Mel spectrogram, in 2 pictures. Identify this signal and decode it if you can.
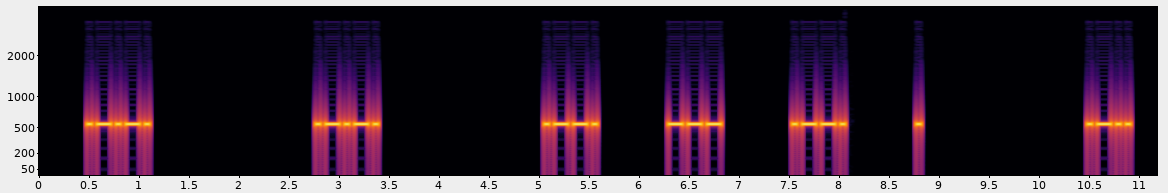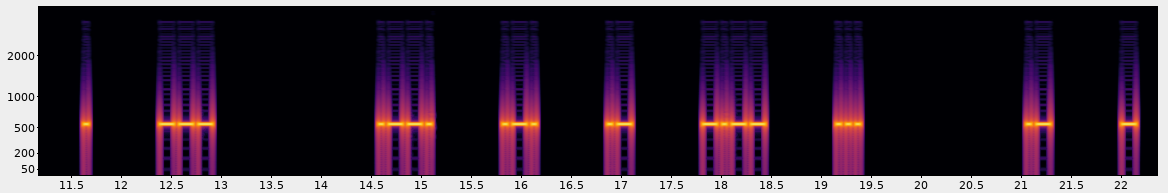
Morse code, heard as a keyed tone, about 25 wpm, spaced as for 10 wpm, 550 Hz. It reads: <AR> <AR> POPE LEO PRAYS AT
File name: podcast / News headlines-1x-25x10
